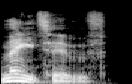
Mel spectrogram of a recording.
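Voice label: "native", British English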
